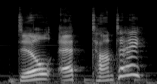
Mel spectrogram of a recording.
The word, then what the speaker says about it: dilettante: How do you pronounce this noise? Dilettante? Dilettante? What about you, thing? Hang on. Dilettante. Dilettante! Dilettante. It's dilettante.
